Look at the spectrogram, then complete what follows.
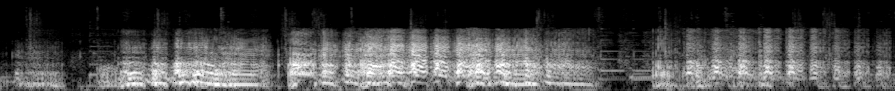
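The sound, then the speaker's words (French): An Adélie penguin calls loudly with a harsh, raspy, braying voice in rapid rhythmic pulses, breaks off briefly, then starts again. No one speaks. “le cri que tu as entendu, c'est celui du manchot d'Adélie”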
